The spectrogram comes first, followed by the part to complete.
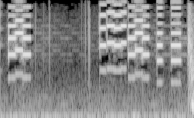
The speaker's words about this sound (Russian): Иногда в ночи звонит черный-черный телефон, и кто-то осмеливается ответить на звонок, умирает.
